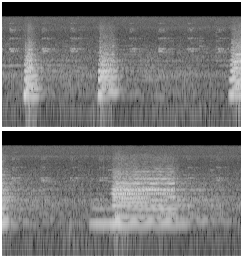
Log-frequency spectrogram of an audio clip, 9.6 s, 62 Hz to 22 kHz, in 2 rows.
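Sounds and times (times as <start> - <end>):
Nathan M5 air horn: 0.4 - 0.8, 1.9 - 2.5, 4.5 - 5.1, 6.5 - 8.9.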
